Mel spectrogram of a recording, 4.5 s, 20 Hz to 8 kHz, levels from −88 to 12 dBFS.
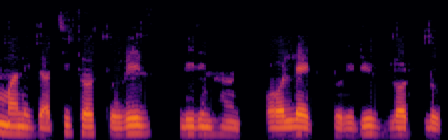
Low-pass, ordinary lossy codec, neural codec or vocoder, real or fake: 7.2 kHz; MP3, 64 kbps; none; real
